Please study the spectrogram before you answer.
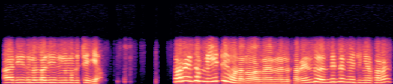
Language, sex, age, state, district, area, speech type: Malayalam, male, 30-45, Kerala, Alappuzha, rural, conversation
